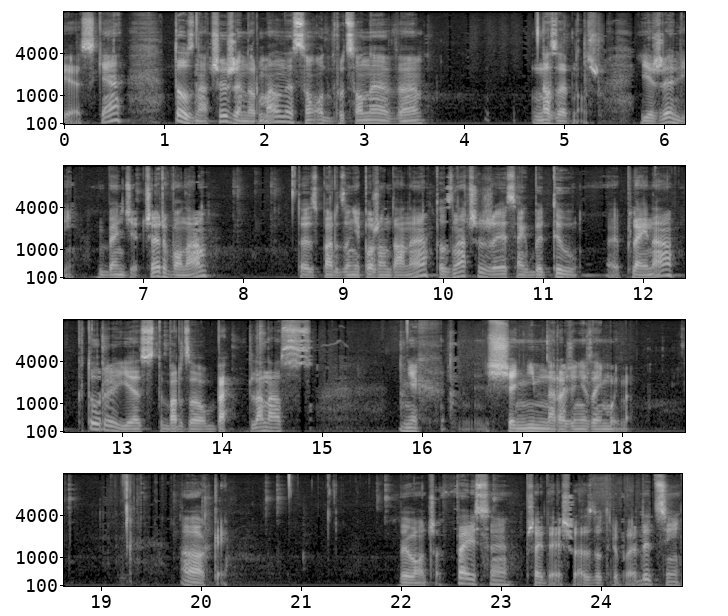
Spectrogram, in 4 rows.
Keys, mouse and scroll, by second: 2.1 middle click, 5.2 shift+d, 6.1 r, 7.2-8.8 shift+middle drag, 8.9-9.6 scroll up 2, 9.9-10.3 scroll down 2, 10.4 middle click, 12.8 x, 14.0 middle click, 15.8 Tab, 16.3 Tab, 17.3 z, 17.7 z, 18.8 click, 19.6 shift+middle click, 20.1 Tab, 20.7 click, 22.9 click, 23.4 middle click, 23.7 shift+middle click.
